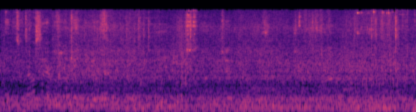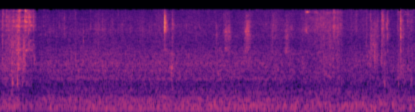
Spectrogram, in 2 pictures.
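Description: Car driving slowly, heard from inside the cabin: a steady low rumble of engine and road noise, with a few light clicks or rattles.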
